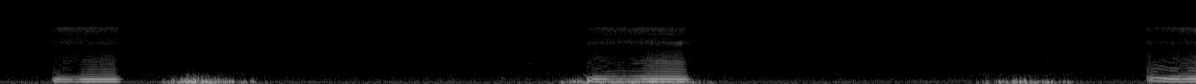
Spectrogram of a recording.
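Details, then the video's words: Tosha, a beloved pet Pekingese, snoring loudly: a tonal, buzzing inhaled snore lasting under a second, then a softer breathy exhale puff, the cycle repeating roughly every five seconds in a quiet room. "Пекинес Тоша-храпун"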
